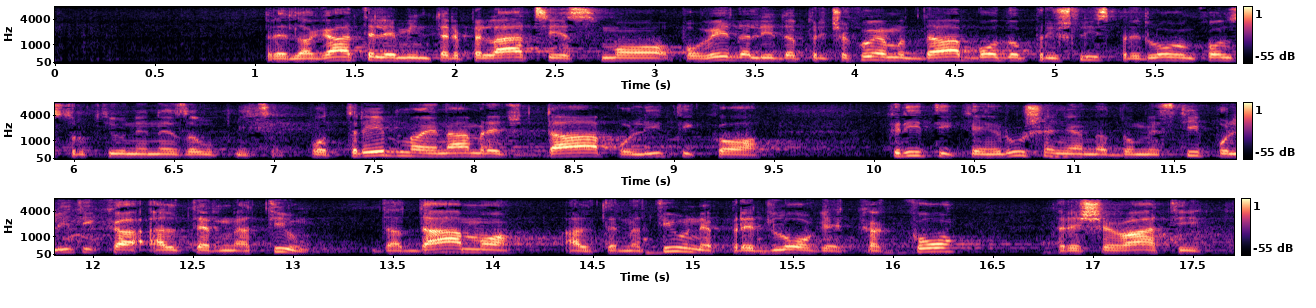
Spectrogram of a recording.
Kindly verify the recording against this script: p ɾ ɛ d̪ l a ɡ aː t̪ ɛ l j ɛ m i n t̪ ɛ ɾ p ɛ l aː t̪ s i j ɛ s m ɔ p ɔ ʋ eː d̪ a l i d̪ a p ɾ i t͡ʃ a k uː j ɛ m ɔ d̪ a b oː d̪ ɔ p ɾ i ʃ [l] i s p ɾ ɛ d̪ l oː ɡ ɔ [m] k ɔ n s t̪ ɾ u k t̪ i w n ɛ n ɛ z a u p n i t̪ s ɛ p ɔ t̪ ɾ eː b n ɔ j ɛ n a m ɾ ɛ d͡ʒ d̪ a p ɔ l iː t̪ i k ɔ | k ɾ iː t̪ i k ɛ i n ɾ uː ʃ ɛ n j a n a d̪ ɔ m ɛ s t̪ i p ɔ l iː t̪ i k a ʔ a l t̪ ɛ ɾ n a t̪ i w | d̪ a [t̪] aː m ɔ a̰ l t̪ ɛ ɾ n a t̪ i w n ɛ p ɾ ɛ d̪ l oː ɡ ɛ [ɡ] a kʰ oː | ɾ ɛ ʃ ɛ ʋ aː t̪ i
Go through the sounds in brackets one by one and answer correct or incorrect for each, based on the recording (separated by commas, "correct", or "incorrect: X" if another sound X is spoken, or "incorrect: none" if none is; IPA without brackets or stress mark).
correct, correct, incorrect: d̪, incorrect: k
